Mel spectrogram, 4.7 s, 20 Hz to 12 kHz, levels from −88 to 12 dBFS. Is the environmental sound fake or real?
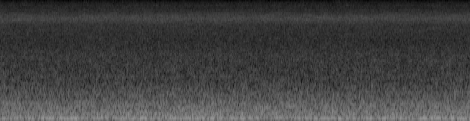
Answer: fake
